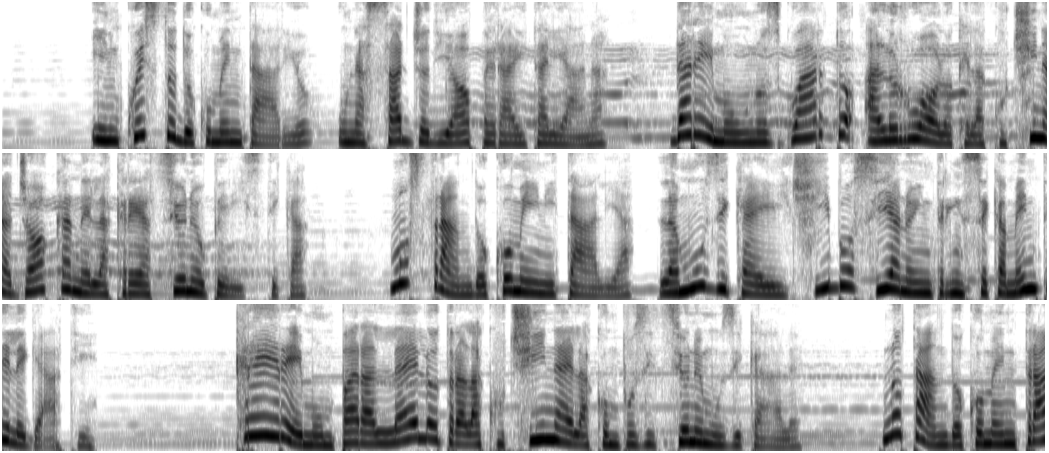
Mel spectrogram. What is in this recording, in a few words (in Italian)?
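Italian, Documentary; voice demos; GoLocalise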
